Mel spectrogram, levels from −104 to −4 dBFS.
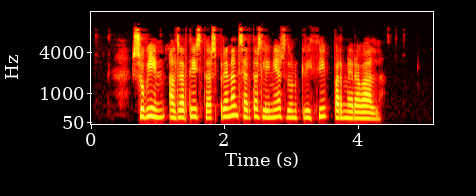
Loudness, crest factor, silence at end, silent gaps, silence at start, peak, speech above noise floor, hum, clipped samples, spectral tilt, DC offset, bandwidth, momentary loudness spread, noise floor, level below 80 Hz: -25 LUFS; 20 dB; 0.75 s; none; 0.4 s; -6 dBFS; 49 dB; none; under 0.1%; -1.5 dB/octave; under 0.1%; 10 kHz; 10 LU; -75 dBFS; -78 dBFS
